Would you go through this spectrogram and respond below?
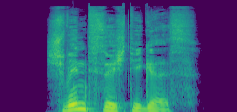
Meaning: strong/mixed nominative/accusative neuter singular of schwindsüchtig
- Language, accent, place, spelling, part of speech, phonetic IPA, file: German, Germany, Berlin, schwindsüchtiges, adjective, [ˈʃvɪntˌzʏçtɪɡəs], De-schwindsüchtiges.ogg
